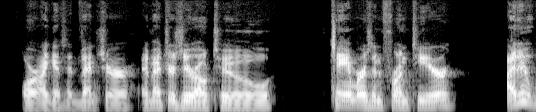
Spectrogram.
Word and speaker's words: 02: It's pronounced 02.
